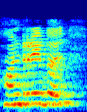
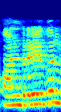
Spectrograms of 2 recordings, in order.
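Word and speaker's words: honorable: next है एन ऑनरेबल मैन, नॉट हॉनरेबल, इसको हॉनरेबल नहीं प्रोनाउंसिएशन करना है, इसको ऑनरेबल बोलना है और इसी वजह से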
